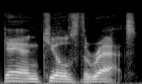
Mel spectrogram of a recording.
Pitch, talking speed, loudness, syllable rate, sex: 125 Hz, 170 wpm, -15 LUFS, 2.9 syllables/s, male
